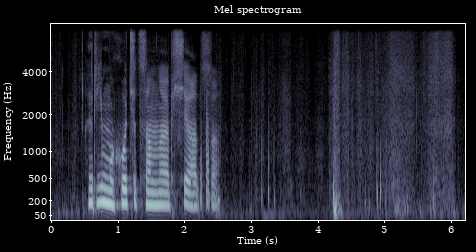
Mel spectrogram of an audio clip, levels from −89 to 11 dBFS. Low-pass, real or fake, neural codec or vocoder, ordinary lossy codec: 7.2 kHz; fake; vocoder, 44.1 kHz, 128 mel bands every 512 samples, BigVGAN v2; none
